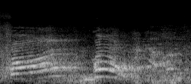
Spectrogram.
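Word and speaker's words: ফল্গু: তারপরে লয় গ দিয়ে আমি কি করেছি নতুন আরেকটি শব্দ উচ্চারণ করে দেখিয়েছি, ফলগু, ফার সাথে ল উচ্চারণ হবে, তারপরে গরস করে গু, ফলগু। আর এইখানে দেখো ফাল্গুনি, আমি একটু দেখলাম তোমরা খেয়াল করো কিনা যে আমি ভুল লিখেছি, কিন্তু খেয়াল করোনি।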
